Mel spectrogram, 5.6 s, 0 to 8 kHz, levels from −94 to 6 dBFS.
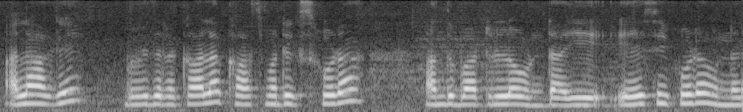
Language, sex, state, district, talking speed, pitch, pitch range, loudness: Telugu, female, Andhra Pradesh, Annamaya, 120 wpm, 220 Hz, 210-240 Hz, -14 LUFS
